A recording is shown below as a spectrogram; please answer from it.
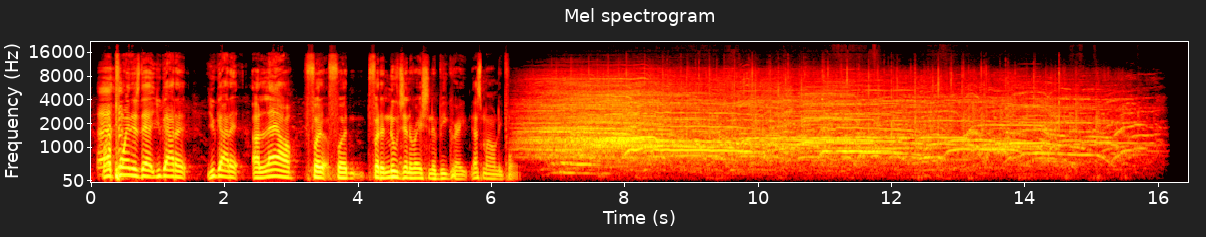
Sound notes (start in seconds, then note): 6.4 cheering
